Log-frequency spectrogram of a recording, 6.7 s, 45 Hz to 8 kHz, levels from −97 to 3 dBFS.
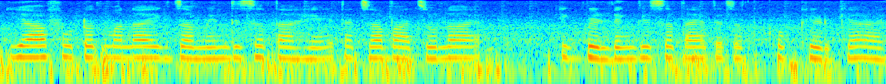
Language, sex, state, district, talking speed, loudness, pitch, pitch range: Marathi, female, Maharashtra, Dhule, 155 wpm, -28 LUFS, 220 Hz, 205-225 Hz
